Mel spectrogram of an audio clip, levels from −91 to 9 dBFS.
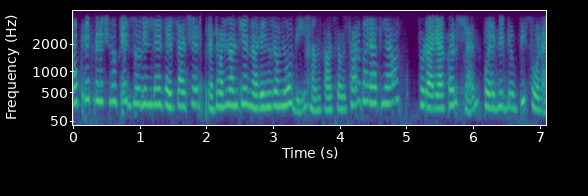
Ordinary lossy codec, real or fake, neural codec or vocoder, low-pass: none; fake; codec, 16 kHz, 1 kbps, FreqCodec, smaller model; 3.6 kHz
